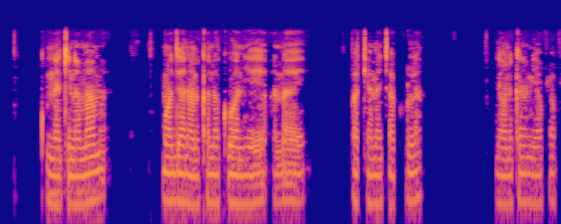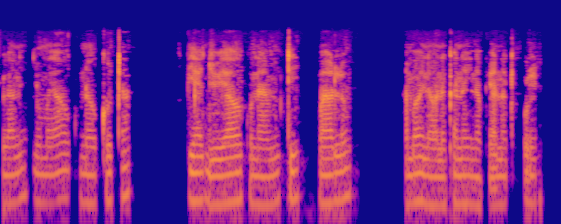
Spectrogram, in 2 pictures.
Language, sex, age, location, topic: Swahili, male, 18-24, Nakuru, agriculture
